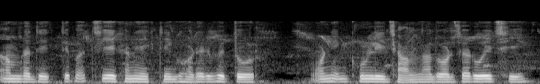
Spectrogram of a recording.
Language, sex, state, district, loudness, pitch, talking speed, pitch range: Bengali, male, West Bengal, Cooch Behar, -15 LUFS, 125 Hz, 120 wpm, 120-135 Hz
